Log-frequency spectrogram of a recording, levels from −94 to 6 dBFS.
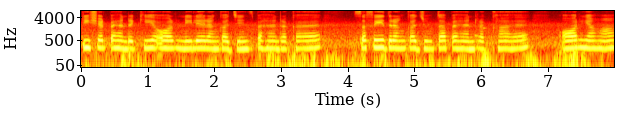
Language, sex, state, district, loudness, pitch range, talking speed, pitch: Hindi, female, Bihar, Vaishali, -15 LUFS, 235-250 Hz, 165 wpm, 240 Hz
